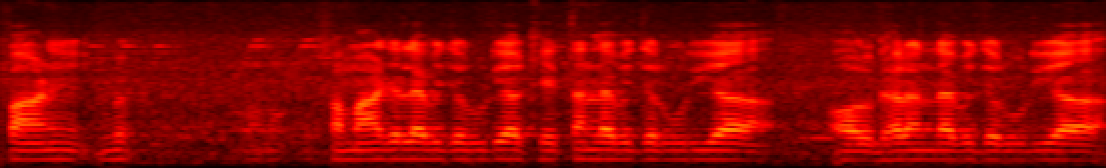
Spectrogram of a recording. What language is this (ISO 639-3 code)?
snd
